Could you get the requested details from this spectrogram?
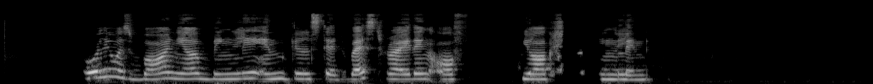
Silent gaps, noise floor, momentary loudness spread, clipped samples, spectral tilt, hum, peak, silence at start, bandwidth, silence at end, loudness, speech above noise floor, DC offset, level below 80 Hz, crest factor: none; -78 dBFS; 11 LU; under 0.1%; -2.5 dB/octave; none; -8 dBFS; 0.85 s; 11.5 kHz; 2.25 s; -27 LUFS; 51 dB; under 0.1%; -66 dBFS; 22 dB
